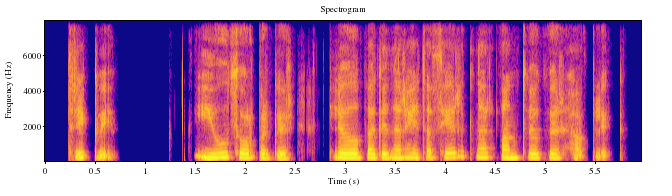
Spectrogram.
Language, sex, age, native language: Icelandic, female, 17, Icelandic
